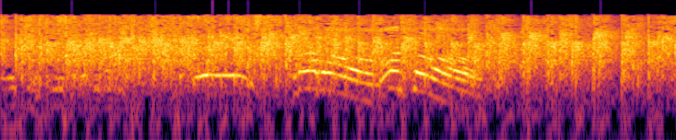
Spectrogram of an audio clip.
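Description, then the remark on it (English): A crowd applauds loudly and steadily, dense clapping filling the whole stretch, with a few rising and falling cheers or whistles sweeping through the middle. “I'd like to extend so we can keep clapping.”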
